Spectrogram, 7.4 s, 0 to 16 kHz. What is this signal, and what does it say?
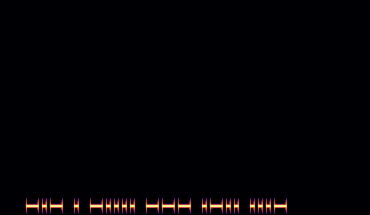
Morse code, heard as a keyed tone, about 15 wpm, 700 Hz. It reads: KE6OLV
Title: USA Call Signs - 6 Characters - Repeated 3x - 15wpm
